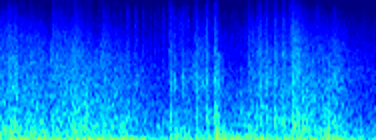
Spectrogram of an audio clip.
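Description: Artillery and gunfire in the strategy game Regiments, a dense, continuous barrage of overlapping shots and booms rolling on without pause, loud and close throughout.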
